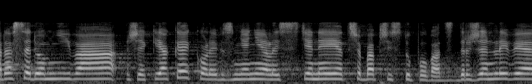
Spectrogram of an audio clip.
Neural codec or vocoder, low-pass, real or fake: none; 7.2 kHz; real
